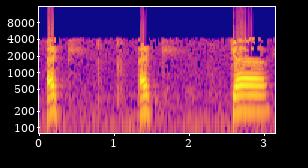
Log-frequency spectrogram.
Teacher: في آخرهما، فالشدة في الكاف والتاء في أول النطق، والهمس في الكاف والتاء في آخر النطق · Term: الحرف الشديد المهموس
